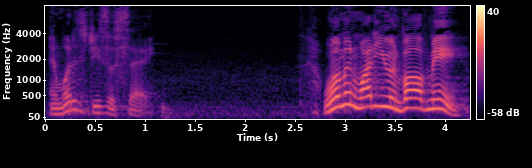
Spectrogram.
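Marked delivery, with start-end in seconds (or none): 2.8-4.2 loud, high, sharp brush-off; harsh rebuke. Pretend. Jesus rebuking his mother loudly. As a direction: snap it like a scolding son. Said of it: "maybe he didn't say it that way exactly".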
